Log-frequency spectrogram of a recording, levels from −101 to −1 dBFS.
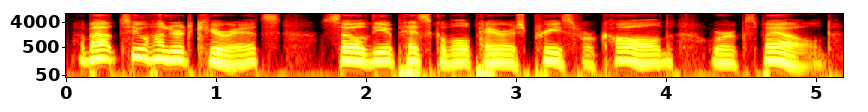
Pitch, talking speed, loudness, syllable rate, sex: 150 Hz, 125 wpm, -17 LUFS, 5.8 syllables/s, male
